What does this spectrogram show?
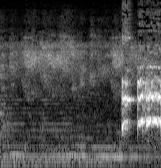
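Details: Small decoy red junglefowl in Vietnam, a keen crower at daybreak: a harsh two-part crow bursts in after a stretch of shrill insect drone.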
